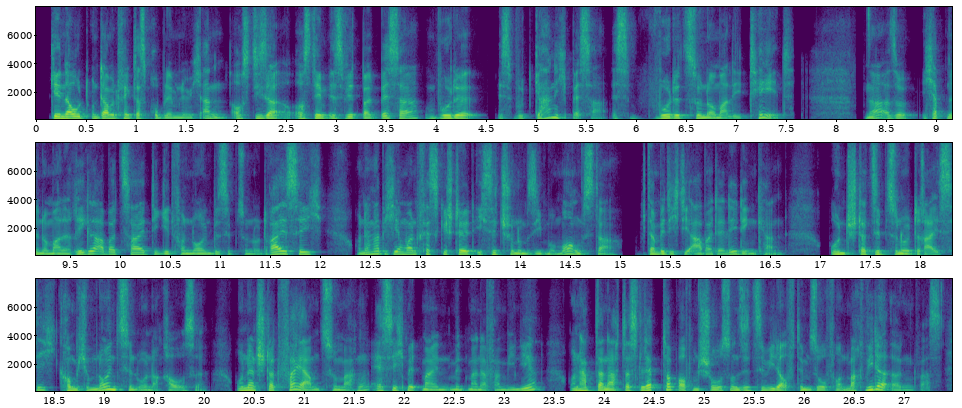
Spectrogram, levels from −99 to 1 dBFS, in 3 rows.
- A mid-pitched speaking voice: No, low, 125 Hz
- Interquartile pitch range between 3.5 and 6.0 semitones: Yes, average, 4.0 semitones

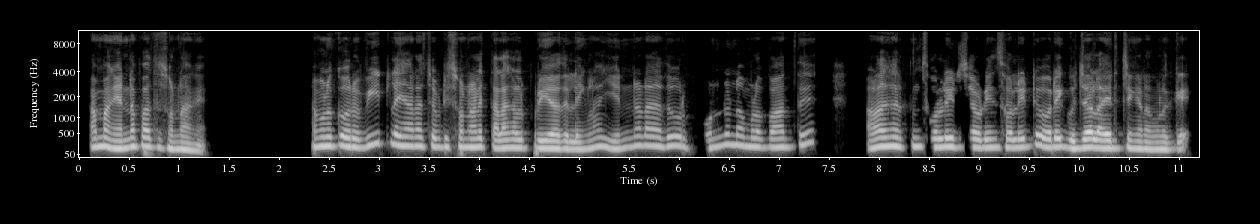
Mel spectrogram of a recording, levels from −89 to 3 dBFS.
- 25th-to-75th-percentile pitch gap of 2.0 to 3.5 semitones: Yes, average, 3.0 semitones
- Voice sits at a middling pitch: Yes, medium, 175 Hz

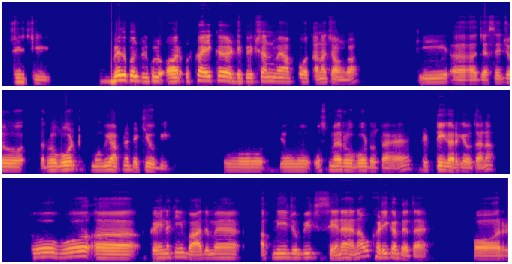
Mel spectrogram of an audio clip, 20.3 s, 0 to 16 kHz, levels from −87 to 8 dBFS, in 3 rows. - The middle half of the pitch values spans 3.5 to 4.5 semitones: Yes, average, 3.9 semitones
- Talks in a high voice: No, low, 130 Hz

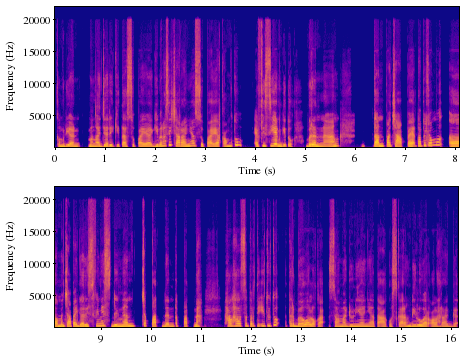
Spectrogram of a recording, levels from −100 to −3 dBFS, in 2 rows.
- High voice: Yes, high, 230 Hz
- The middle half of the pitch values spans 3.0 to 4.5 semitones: No, average, 5.1 semitones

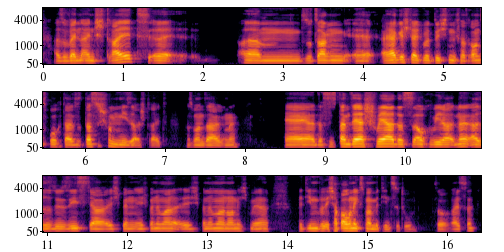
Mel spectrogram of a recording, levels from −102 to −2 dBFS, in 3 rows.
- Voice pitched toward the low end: Yes, low, 105 Hz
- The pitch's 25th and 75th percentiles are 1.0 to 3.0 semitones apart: Yes, narrow, 2.4 semitones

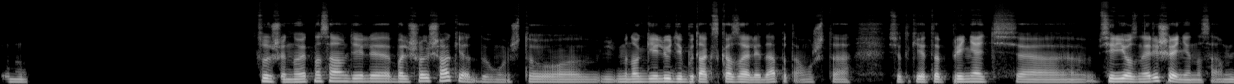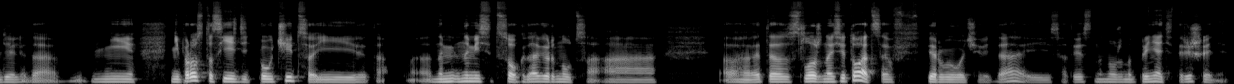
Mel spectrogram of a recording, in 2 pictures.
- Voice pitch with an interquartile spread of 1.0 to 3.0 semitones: Yes, narrow, 2.5 semitones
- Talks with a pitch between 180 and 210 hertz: No, low, 120 Hz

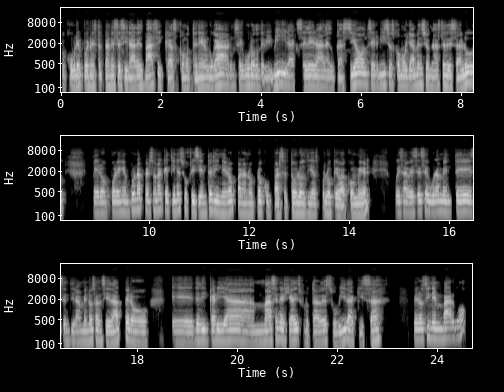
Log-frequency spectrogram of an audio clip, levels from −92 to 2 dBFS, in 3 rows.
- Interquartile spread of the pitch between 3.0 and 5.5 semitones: No, narrow, 2.6 semitones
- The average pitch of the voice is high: No, low, 120 Hz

